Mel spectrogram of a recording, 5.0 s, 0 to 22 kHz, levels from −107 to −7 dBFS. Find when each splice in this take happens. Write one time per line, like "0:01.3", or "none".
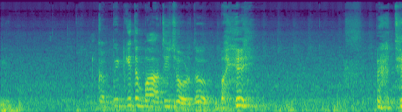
0:00.9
